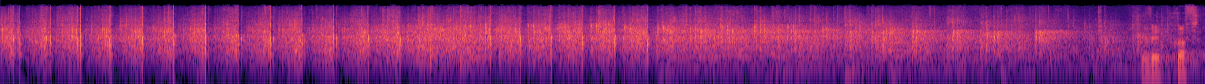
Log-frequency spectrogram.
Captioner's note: applause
